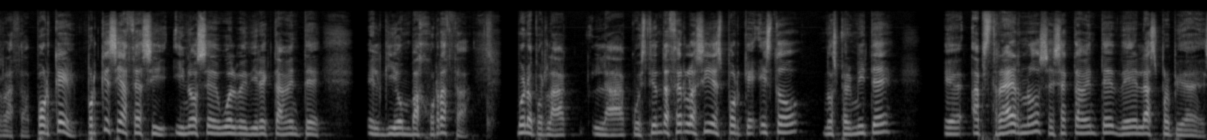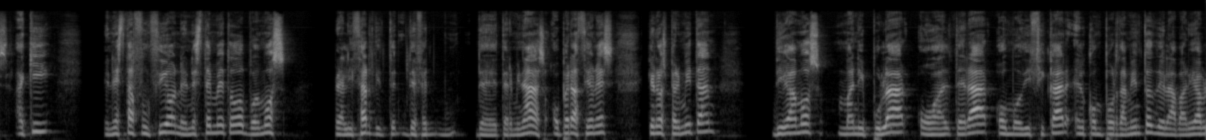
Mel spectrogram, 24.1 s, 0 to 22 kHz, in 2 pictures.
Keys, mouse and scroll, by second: 3.5 k, 8.3 j.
